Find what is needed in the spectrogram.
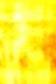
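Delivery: ordinary delivery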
